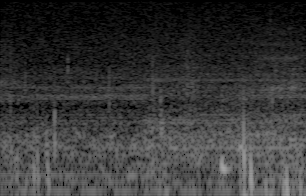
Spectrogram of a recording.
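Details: Only low rumbling hum and a few soft thumps are heard, with no animal voice.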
